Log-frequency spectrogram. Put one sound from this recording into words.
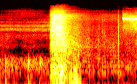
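A firework launches with a sharp bang.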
